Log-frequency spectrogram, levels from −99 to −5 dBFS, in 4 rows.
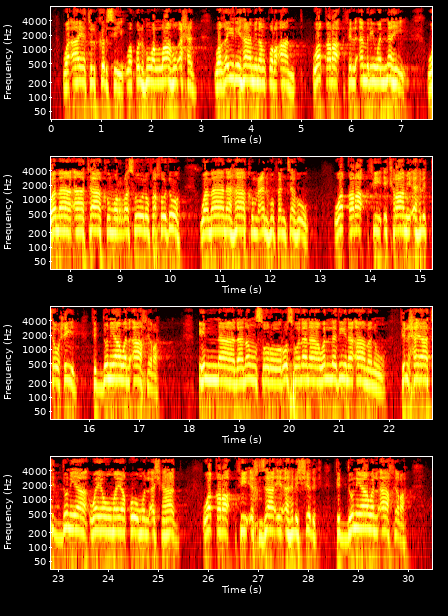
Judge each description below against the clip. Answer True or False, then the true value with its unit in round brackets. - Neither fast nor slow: True (95 wpm)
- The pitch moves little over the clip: True (2.2 semitones)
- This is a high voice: True (215 Hz)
